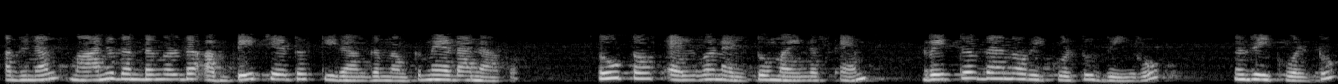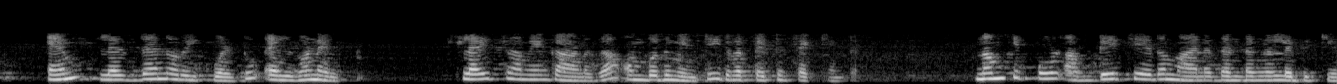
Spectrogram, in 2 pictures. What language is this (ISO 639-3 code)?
mal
